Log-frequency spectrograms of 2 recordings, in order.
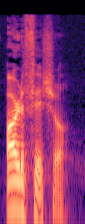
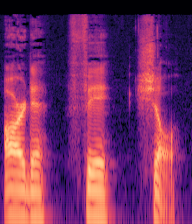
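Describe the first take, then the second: First: Said in the usual way. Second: "artificial" broken into slow, separate chunks; syllable by syllable. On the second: Shown as a demonstration. Host judging the drink's taste, "artificial" slowly broken up. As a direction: pause between each part of "artificial". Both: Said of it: "Three syllables".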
